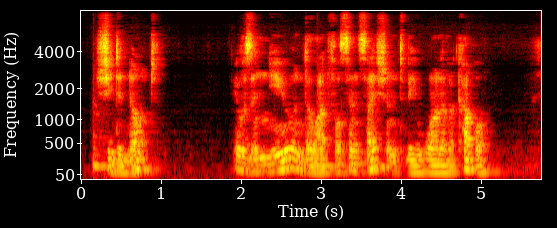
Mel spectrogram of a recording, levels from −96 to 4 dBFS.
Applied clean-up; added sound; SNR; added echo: neural separator model SepFormer DNS4.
